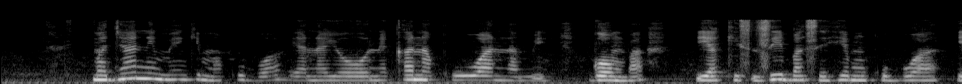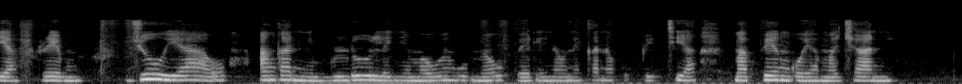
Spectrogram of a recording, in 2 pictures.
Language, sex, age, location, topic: Swahili, female, 18-24, Kisumu, agriculture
